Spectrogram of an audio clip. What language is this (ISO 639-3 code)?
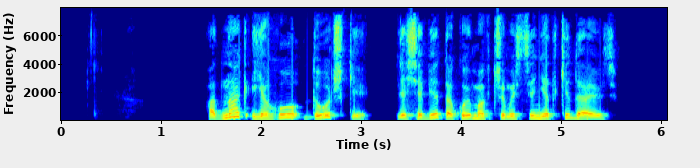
bel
